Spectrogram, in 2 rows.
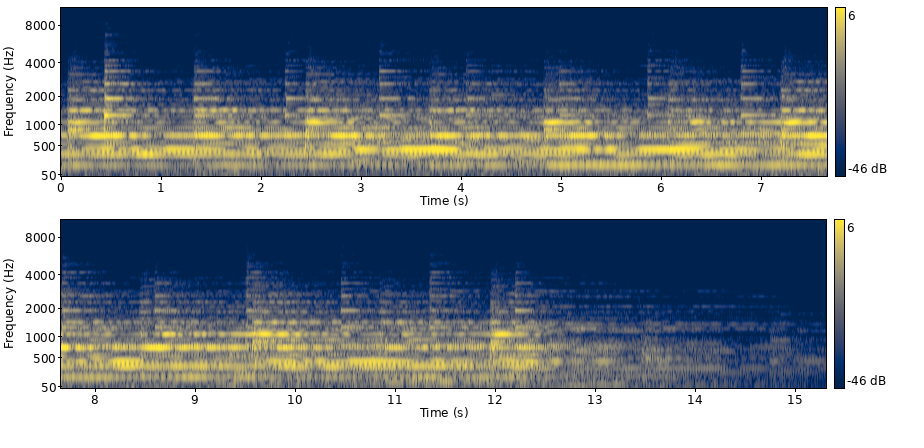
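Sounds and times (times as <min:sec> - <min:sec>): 
bells ringing: 0:00.1 - 0:14.3.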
